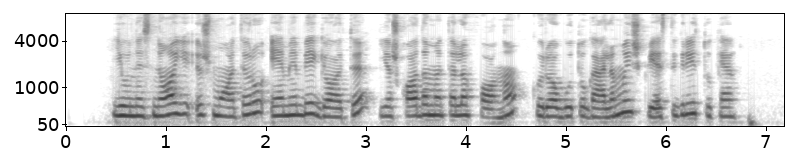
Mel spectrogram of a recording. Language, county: Lithuanian, Alytus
